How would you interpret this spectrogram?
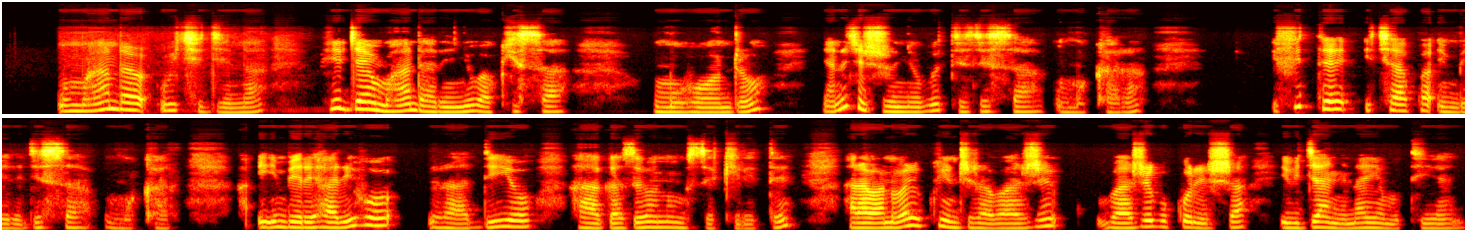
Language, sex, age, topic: Kinyarwanda, female, 18-24, finance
